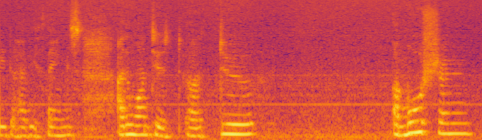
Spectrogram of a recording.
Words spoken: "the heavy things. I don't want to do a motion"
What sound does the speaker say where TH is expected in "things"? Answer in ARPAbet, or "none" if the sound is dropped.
TH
